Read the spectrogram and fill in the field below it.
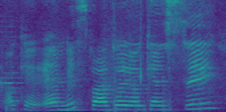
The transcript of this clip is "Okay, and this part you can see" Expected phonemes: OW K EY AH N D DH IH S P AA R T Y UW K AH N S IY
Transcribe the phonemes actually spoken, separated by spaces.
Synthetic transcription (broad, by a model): OW K EY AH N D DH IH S F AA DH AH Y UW K AH N S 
